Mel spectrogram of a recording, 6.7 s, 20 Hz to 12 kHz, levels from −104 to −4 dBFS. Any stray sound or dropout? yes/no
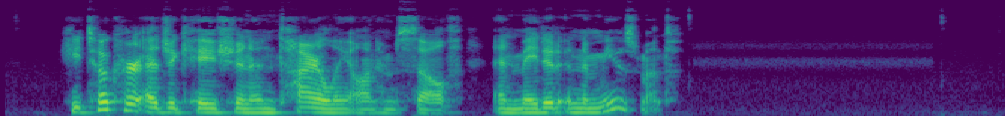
no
